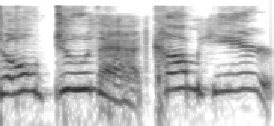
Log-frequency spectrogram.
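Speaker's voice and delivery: yelling, very high-pitched. Explaining the difference between yelling and screaming, demonstrating yelling. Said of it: "I'm yelling at you".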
